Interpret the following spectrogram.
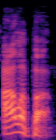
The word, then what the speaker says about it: Alba: How do you pronounce Alba? Well, you know, Donald Trump thought Alba made vintage radios in the UK. You know, it's a very strange thing. But I'm told it's Alapa.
